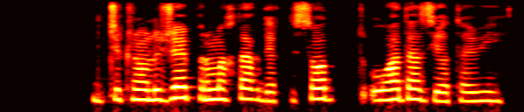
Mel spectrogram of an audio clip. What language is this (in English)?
Pashto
